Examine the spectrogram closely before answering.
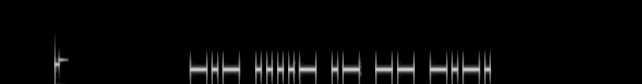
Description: Morse code, heard as a keyed tone, about 22 wpm, 700 Hz. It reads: K4AMC
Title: Call Signs Repeated 2x - 22wpm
